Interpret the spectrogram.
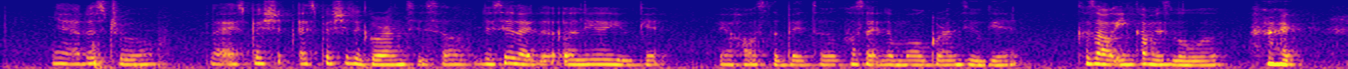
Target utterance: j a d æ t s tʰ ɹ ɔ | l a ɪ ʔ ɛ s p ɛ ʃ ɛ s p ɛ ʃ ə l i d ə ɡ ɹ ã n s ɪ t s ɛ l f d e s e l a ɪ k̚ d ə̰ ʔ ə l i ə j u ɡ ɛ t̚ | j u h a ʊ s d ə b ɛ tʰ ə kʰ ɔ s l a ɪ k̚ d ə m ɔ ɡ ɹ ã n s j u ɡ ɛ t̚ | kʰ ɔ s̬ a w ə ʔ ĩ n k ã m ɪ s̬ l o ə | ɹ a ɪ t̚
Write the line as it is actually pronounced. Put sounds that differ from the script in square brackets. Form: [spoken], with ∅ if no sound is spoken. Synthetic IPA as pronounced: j a d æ t s tʰ ɹ [u] | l a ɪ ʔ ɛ s p ɛ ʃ ɛ s p ɛ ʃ ə l i d ə ɡ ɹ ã n s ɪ t s ɛ l f d e s e l a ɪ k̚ d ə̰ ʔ ə l i ə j u ɡ ɛ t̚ | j [ɔ] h a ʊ s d ə b ɛ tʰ ə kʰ ɔ s l a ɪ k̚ d ə m ɔ ɡ ɹ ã n s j u ɡ ɛ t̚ | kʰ ɔ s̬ a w ə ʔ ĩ n k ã m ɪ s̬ l o ə | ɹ a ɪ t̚

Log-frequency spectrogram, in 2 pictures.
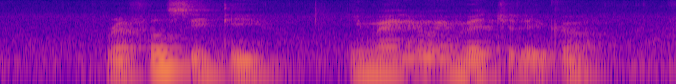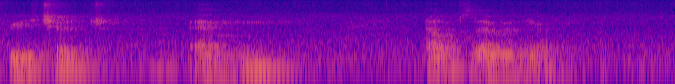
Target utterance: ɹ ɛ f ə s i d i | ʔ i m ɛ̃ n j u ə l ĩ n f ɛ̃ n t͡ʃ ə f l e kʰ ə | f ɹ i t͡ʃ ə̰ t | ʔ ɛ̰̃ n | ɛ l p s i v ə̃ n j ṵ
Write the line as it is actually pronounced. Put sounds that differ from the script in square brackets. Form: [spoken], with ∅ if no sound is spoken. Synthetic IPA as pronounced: ɹ ɛ f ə s i [t] i | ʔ i m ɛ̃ n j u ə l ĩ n [v] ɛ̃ n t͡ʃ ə [∅] l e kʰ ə | f ɹ i t͡ʃ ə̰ [t͡ʃ] | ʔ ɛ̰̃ n | ɛ l p s [ɛ] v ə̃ n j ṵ

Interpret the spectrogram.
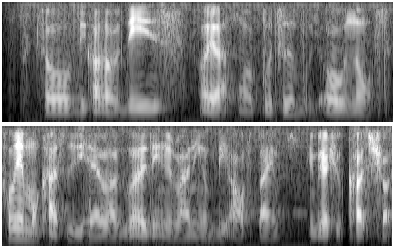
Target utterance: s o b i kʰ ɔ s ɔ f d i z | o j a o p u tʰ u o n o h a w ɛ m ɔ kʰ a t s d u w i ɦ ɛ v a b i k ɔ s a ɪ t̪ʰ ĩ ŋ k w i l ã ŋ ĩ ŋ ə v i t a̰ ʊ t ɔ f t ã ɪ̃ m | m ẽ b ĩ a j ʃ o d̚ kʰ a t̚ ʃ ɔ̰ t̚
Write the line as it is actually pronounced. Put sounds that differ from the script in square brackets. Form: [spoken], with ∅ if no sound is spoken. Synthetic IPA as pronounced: s o b i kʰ ɔ s ɔ f d i [s] | o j a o p u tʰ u o n o h a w ɛ m ɔ kʰ a t s d u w i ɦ ɛ v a b i k ɔ s a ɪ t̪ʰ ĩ ŋ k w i [ɹ] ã [n] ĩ ŋ ə [b] i t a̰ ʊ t ɔ f t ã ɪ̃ m | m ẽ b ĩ a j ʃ [u] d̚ kʰ a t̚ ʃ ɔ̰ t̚

